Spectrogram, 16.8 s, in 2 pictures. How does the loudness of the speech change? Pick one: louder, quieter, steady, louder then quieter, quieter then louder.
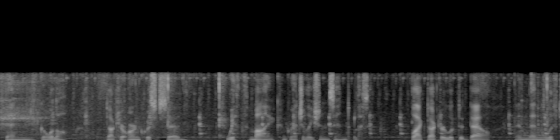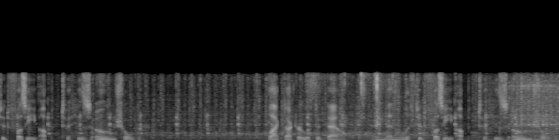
steady.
